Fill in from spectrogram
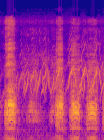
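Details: Domestic geese, the goose and gander taken off the nest and kept apart from newly arrived goslings, calling in the background: loud, nasal honking bursts, four or five calls in under two seconds, harsh and repeated with brief gaps.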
